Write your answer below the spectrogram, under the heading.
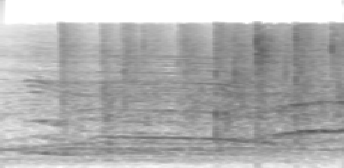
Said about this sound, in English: The audience erupts in a mixture of boos and cheers. It's a far different crowd than at town meetings Webster held earlier in the year, where the Tea Party had a visible and vocal presence.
